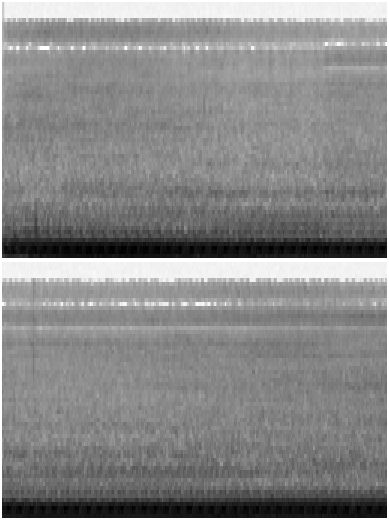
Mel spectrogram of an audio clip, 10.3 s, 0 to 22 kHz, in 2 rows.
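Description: Lamborghini Huracán LP610-4's 5.2-litre V10 idling steadily through an aftermarket Soul Performance exhaust, a low even drone with no revving.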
